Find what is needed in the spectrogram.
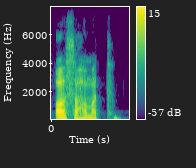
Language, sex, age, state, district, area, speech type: Nepali, male, 18-30, West Bengal, Darjeeling, rural, read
